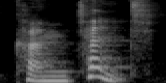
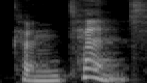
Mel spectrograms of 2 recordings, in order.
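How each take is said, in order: Both takes have the same delivery.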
